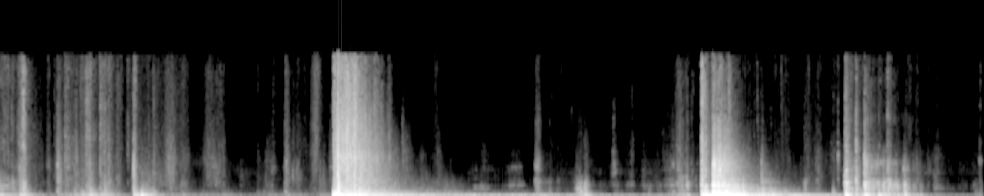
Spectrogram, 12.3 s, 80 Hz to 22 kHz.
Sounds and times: throwing stuff in dumpster booms 4.2 - 11.6

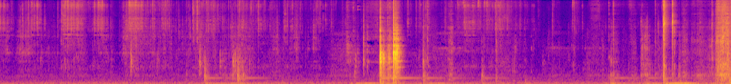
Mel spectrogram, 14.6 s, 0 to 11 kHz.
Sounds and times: Antique hand coffee grinder grinding 0.0 - 6.6
Antique hand coffee grinder grinding 13.4 - 14.6

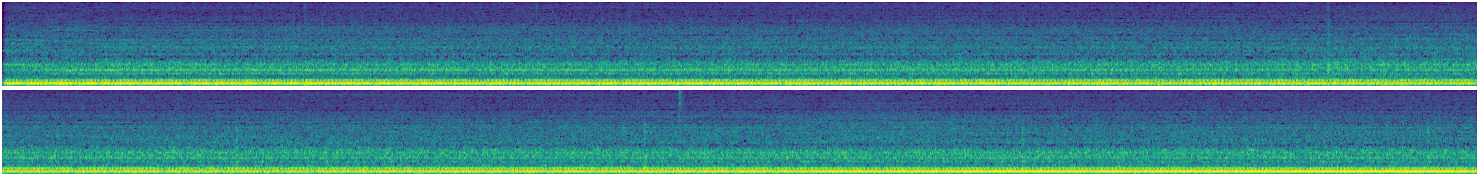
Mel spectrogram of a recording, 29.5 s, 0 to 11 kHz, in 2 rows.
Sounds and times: Freezer hum 0.0 - 29.5

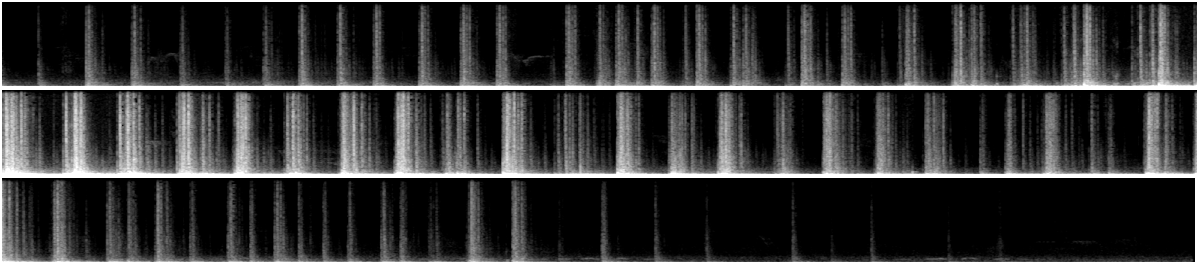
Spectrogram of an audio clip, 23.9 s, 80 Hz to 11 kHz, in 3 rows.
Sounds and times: tapping on a sheet of plastic with different amounts of force 0.0 - 22.8

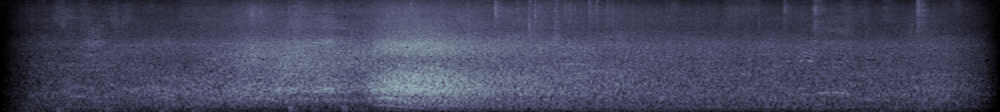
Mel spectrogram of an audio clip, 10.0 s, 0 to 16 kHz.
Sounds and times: cheers 1.2 - 6.5

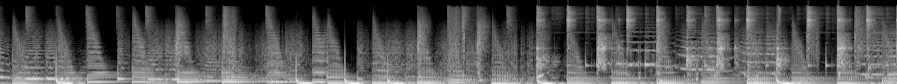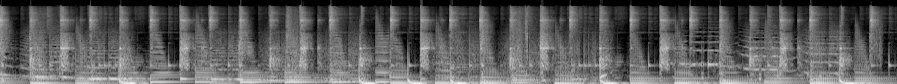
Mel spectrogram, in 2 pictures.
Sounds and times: bass 0.0 - 17.9
drum 0.5 - 17.9
synth 5.4 - 17.9

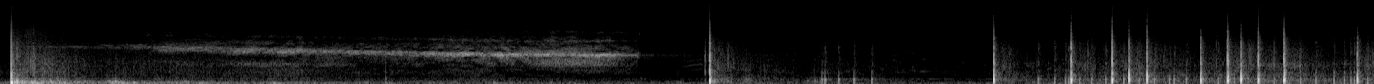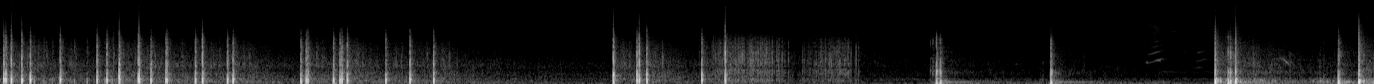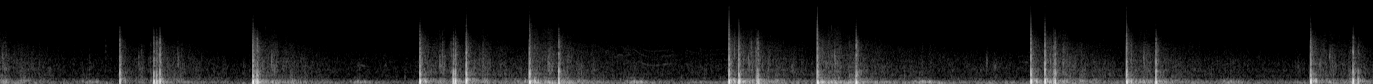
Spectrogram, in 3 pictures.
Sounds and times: Fireworks 0.0 - 4.3
Blowholes 0.8 - 6.5
Fireworks 6.9 - 19.0
Fireworks 19.8 - 22.4
Fireworks 23.0 - 23.6
Fireworks 24.2 - 41.2

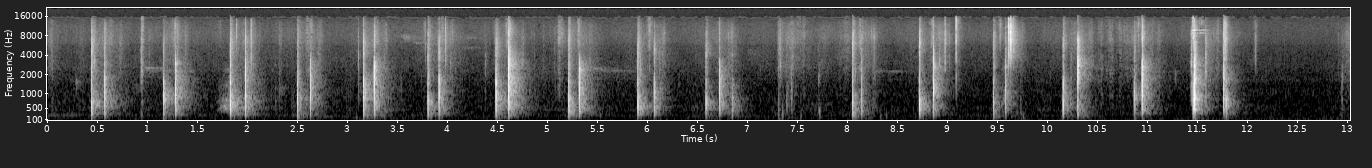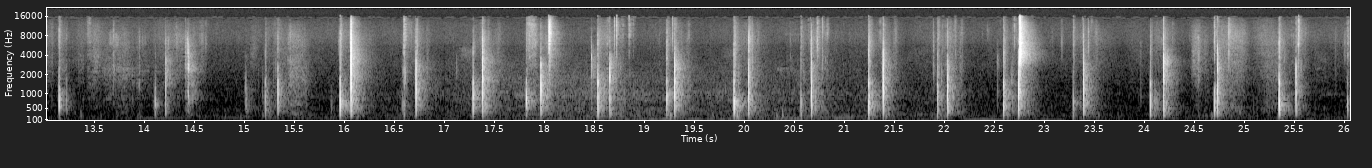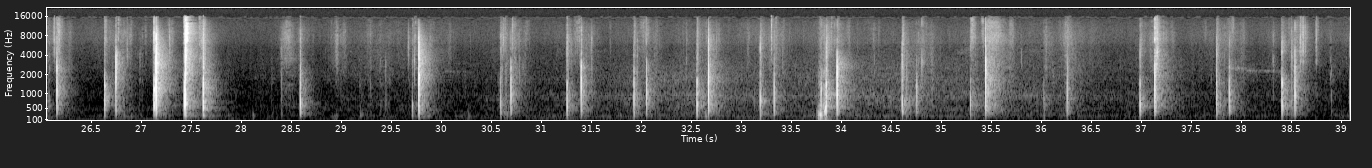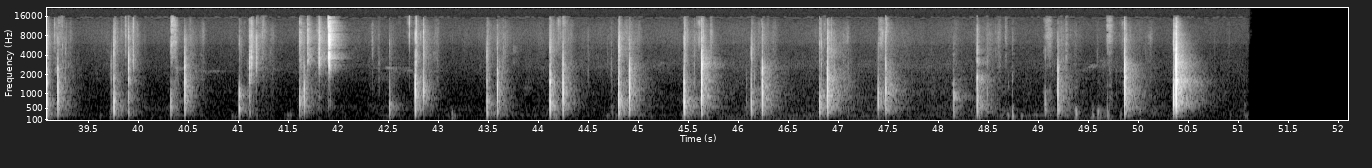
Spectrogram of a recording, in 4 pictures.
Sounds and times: High Heels walking 30.6 - 36.4

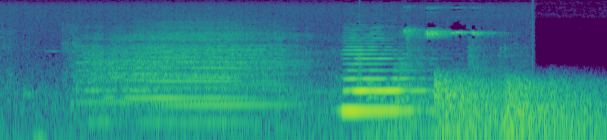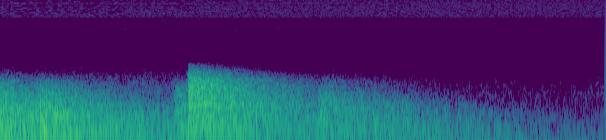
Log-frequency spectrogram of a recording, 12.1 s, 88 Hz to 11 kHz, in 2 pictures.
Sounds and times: creaks, metal stress 0.0 - 5.4

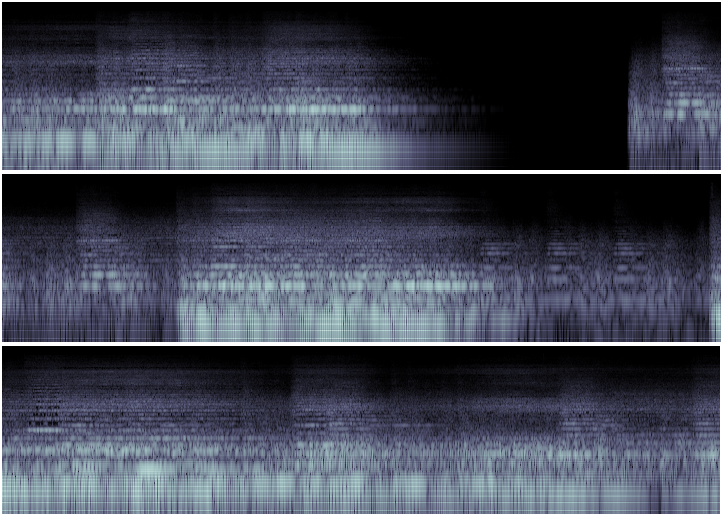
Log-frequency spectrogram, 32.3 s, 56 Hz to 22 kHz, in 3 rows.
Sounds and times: Strings 0.0 - 6.3
Bass 0.0 - 6.4
Brass 0.0 - 6.5
Brass 9.4 - 32.3
Strings 9.4 - 32.3
Bass 13.4 - 19.0
Bass 19.8 - 32.3

